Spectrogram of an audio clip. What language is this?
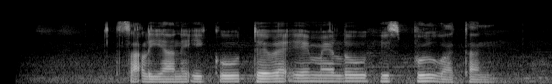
Javanese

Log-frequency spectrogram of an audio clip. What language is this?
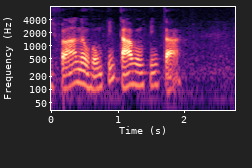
Portuguese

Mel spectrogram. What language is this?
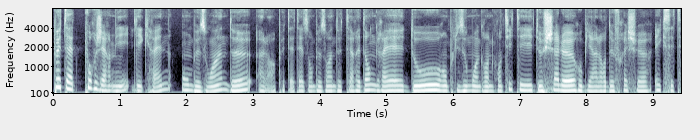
French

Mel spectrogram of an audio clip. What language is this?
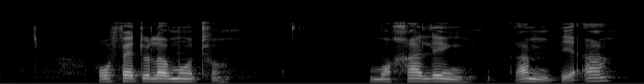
Northern Sotho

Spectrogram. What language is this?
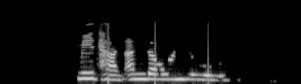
Thai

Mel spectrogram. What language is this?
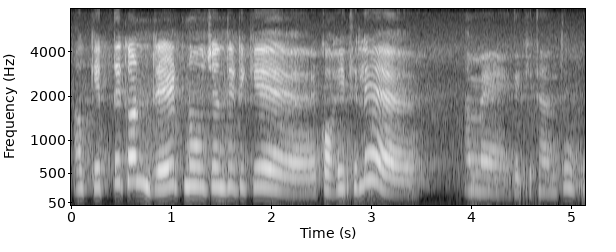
Odia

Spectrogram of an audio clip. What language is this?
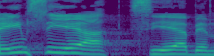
Hebrew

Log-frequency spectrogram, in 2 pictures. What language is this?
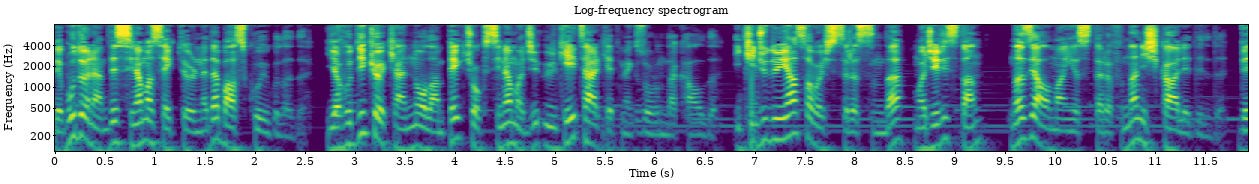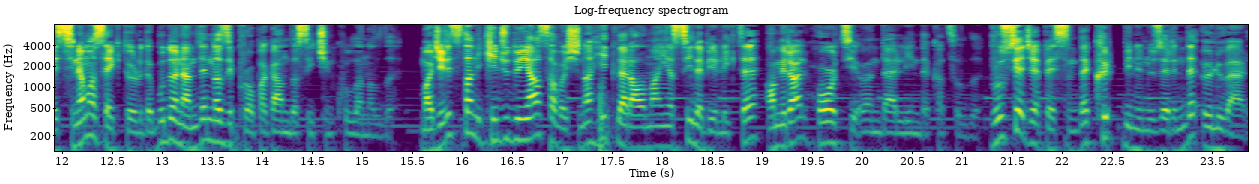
Turkish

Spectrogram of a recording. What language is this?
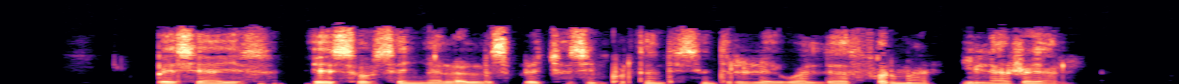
Spanish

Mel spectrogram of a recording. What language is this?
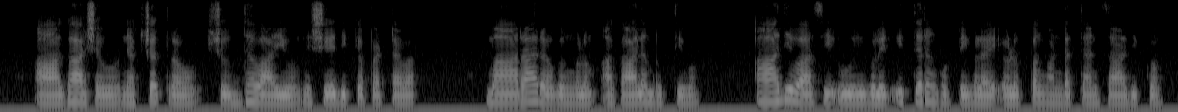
Malayalam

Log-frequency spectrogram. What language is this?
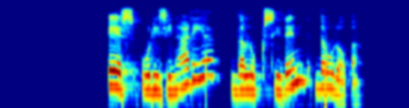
Catalan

